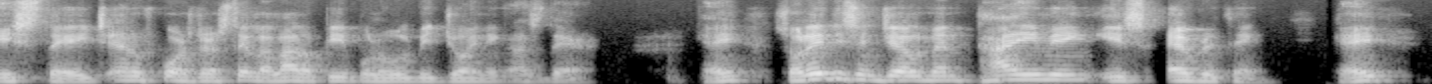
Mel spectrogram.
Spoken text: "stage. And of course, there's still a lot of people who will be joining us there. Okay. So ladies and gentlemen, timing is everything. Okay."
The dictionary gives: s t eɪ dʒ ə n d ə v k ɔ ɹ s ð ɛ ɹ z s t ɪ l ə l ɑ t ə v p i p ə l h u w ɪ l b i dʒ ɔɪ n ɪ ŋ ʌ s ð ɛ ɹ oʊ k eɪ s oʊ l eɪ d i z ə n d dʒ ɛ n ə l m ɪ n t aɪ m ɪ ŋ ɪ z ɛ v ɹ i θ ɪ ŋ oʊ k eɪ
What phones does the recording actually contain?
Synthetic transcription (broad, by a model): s t eɪ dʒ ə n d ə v k ɔ ɹ s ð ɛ ɹ s t ɪ l ə l ɑ t ə v p i p ə l h u w ɪ l b i dʒ ɔɪ n ɪ ŋ ʌ s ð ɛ ɹ oʊ k eɪ s oʊ l eɪ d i s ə n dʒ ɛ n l m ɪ n t aɪ m ɪ ŋ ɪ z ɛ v ɹ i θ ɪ ŋ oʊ k eɪ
